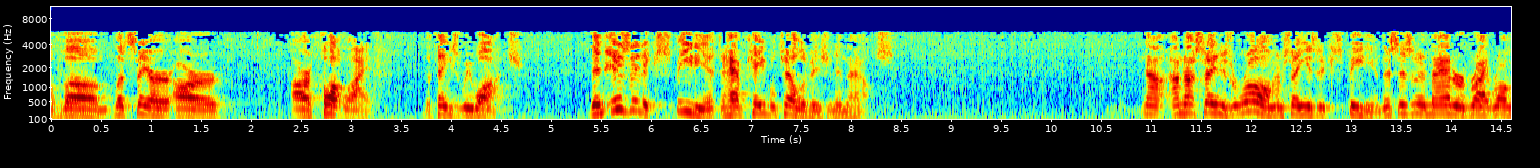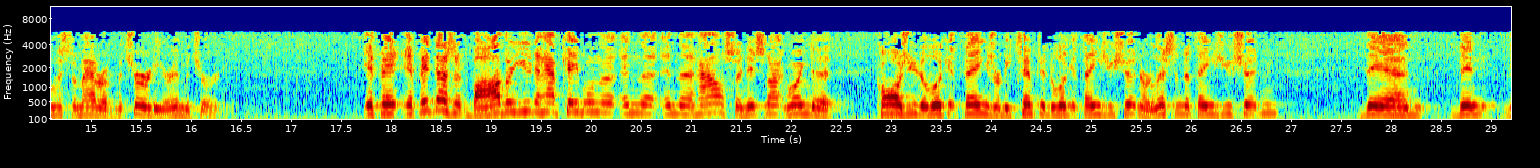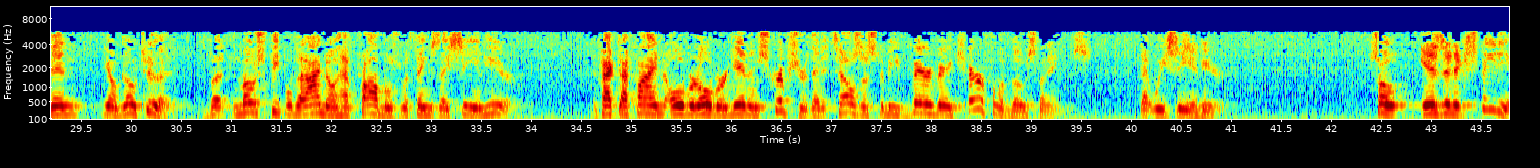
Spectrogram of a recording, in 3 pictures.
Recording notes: Ketha Heights Baptist Church ~ Live Broadcast.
